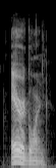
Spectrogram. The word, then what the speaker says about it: Aragorn: Aragorn.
